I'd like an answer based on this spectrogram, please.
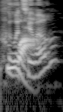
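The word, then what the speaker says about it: Hua Tuo: Huatuo. Hua. I ain't grokking that. Hua. Hua. Hua. Hua. Tua. It's spelled like it sounds, Evan.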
